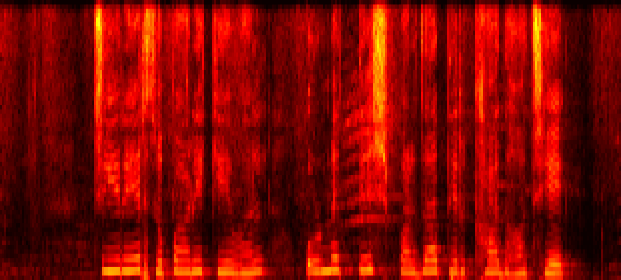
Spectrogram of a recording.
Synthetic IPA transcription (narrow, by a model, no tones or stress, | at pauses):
t͡ʃiɾeɾsupaɾikeʋəl | uɾnət̪iʃpəɾd͡ʒat̪iɾkʰad̪ɦɔt͡ʃʰe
